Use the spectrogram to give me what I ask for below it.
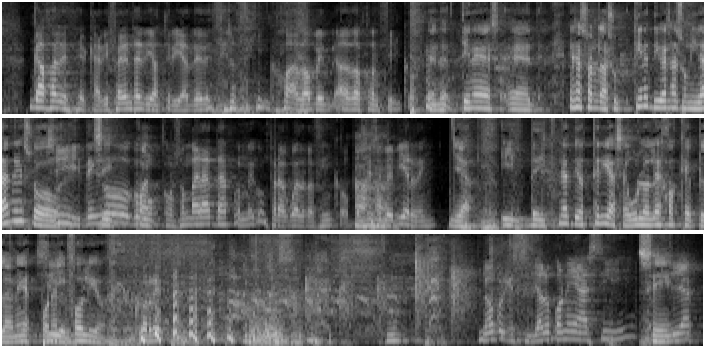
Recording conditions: live audience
